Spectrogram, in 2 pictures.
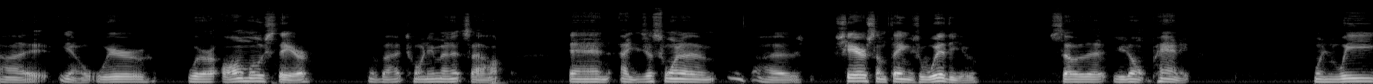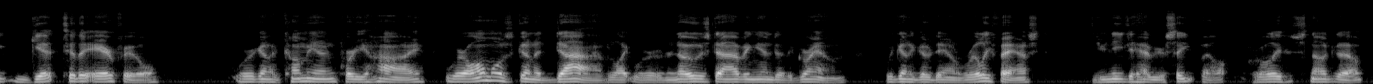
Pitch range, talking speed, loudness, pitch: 115-130 Hz, 150 wpm, -24 LUFS, 125 Hz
